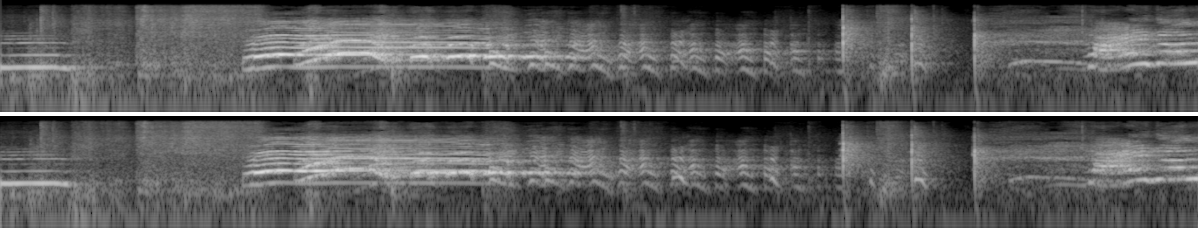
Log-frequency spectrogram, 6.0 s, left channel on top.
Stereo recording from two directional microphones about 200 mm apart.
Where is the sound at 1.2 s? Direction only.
60° left (ahead or behind).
